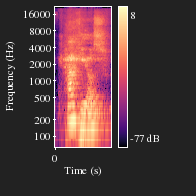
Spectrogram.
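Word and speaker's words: ἅγιος: Entonces, santo, ese es el término griego hagios, con J-A-G-I-O-S, puedes ponerle acento en la A, santo, del griego hagios, y se traduce consagrado para Dios.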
